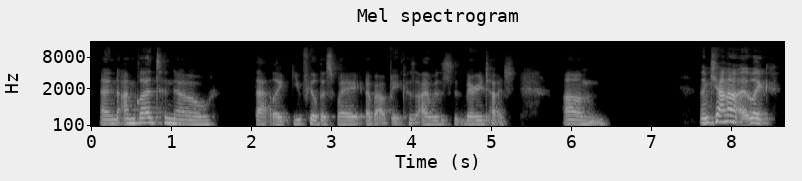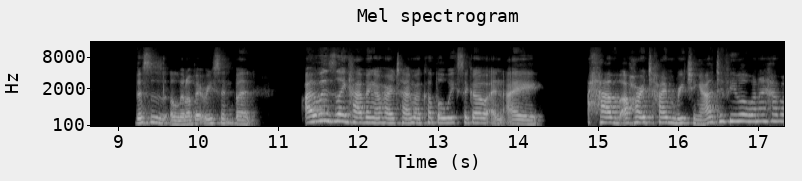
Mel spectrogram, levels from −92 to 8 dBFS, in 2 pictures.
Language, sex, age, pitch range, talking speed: English, female, 20-39, 165-230 Hz, 185 wpm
